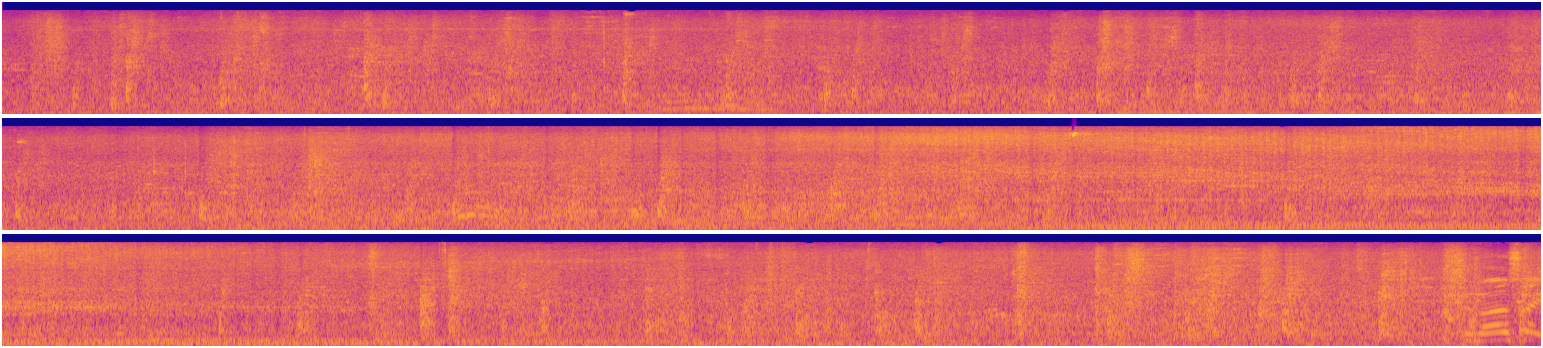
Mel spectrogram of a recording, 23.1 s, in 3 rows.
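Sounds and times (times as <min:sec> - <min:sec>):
train wheels rumbling: 0:00.0 - 0:23.0
wheels clacking over rail joints: 0:00.0 - 0:23.0.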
